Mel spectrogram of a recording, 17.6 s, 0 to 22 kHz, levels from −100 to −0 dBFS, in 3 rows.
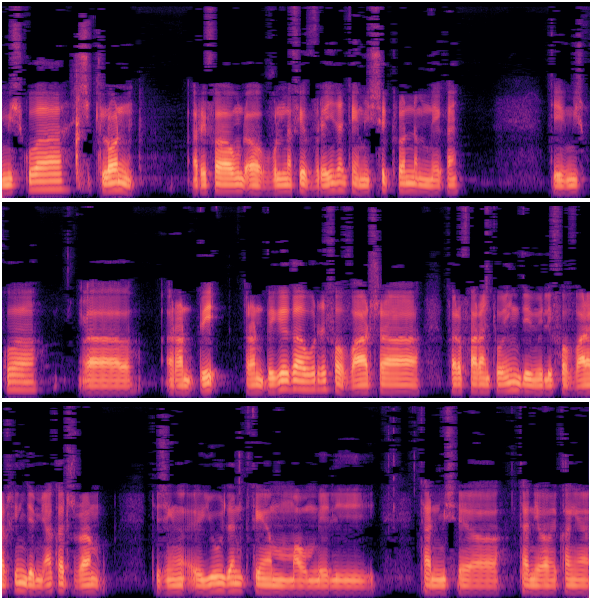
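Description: Speech runs throughout with plainly audible codec damage, likely WMA compression: a ringing, washy texture and hiss that swells and fades with the voice, fitting a low bitrate around 48 kbps. A spectrogram would show smeared, patchy blocks with gaps and nothing above 20.1 kHz.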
